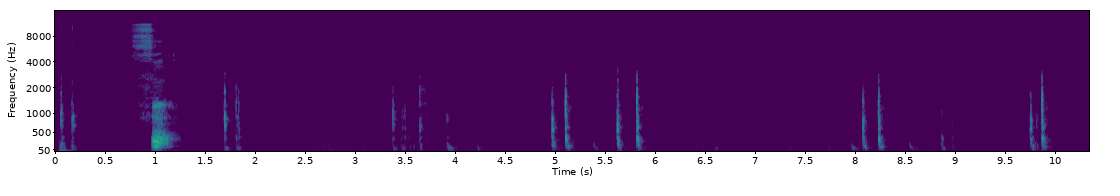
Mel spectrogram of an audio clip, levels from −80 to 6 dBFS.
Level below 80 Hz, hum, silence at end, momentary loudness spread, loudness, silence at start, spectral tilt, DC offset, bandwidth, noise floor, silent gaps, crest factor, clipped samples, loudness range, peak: -78 dBFS; none; 0.45 s; 27 LU; -41 LUFS; 0.05 s; -5.5 dB/octave; under 0.1%; 11 kHz; -82 dBFS; none; 28 dB; under 0.1%; 17 LU; -16 dBFS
